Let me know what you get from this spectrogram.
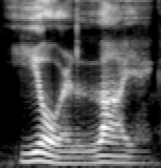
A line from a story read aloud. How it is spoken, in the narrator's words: she growled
